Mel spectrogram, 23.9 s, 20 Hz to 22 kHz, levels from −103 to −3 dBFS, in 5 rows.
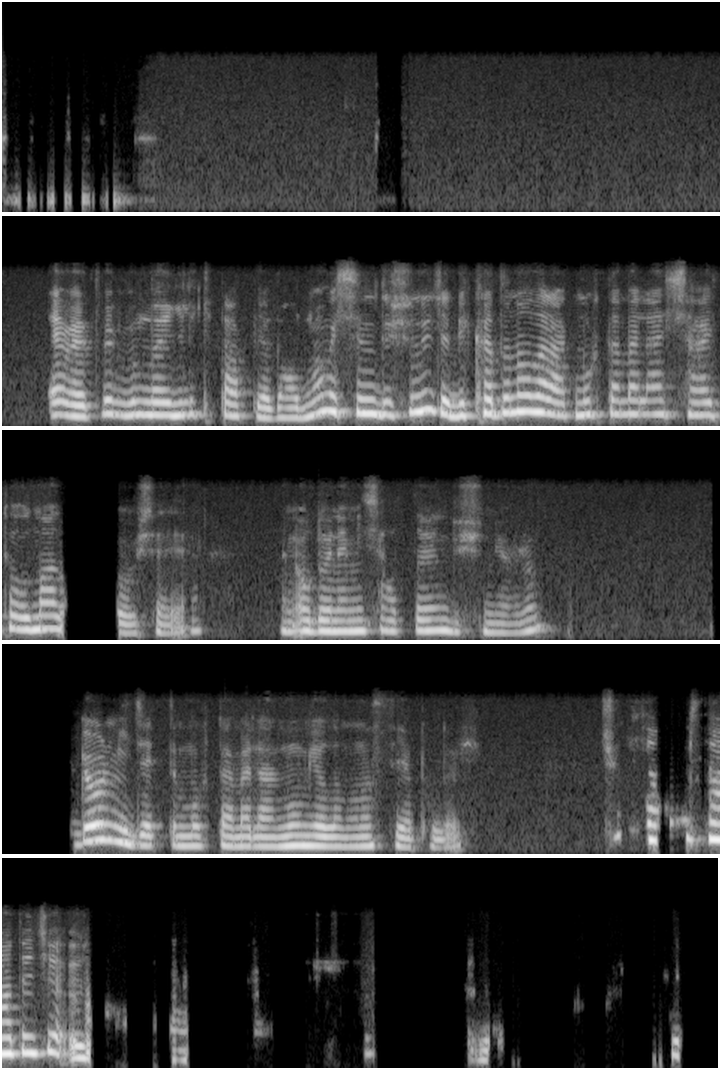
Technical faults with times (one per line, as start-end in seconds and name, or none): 0.00-2.52 other side's voice leaking through
2.52-2.69 background gated by the echo canceller
9.96-10.00 other side's voice leaking through
9.97-10.38 speech suppressed in double talk
14.32-14.50 background gated by the echo canceller
14.78-14.86 speech suppressed in double talk
18.73-23.80 speech suppressed in double talk
18.91-22.29 other side's voice leaking through
23.08-23.92 background gated by the echo canceller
